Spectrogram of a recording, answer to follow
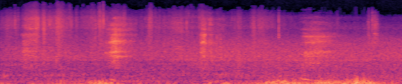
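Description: Wind rumbling on the microphone, stronger in the second half, with a couple of faint, brief breath- or voice-like sounds.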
